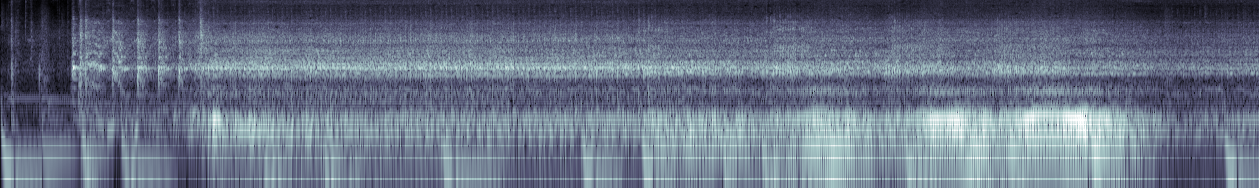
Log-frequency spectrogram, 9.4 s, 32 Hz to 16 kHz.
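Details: Nissan E25 ZD30 diesel after a cylinder head replacement for a leaking head gasket, with an intermittent no-start; here a short crank catches at once and settles into a steady diesel rattle with blips, a normal start.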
